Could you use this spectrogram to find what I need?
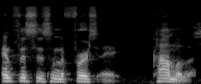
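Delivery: "Kamala" dengan tekanan pada A pertama, KA-mala; stress on first A. Shown as a demonstration. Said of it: "Sometimes I gotta talk to myself".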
